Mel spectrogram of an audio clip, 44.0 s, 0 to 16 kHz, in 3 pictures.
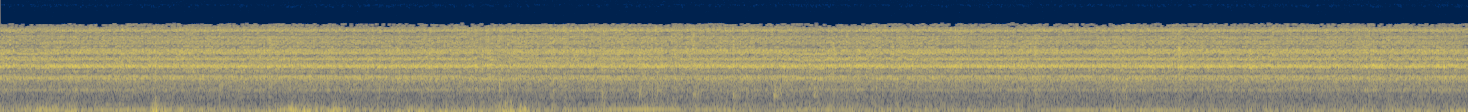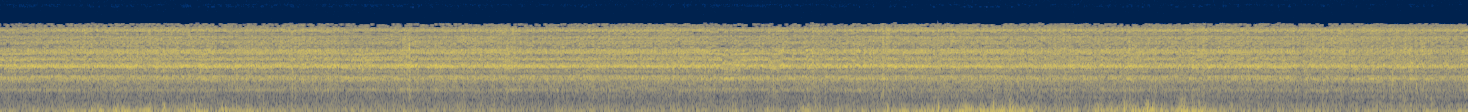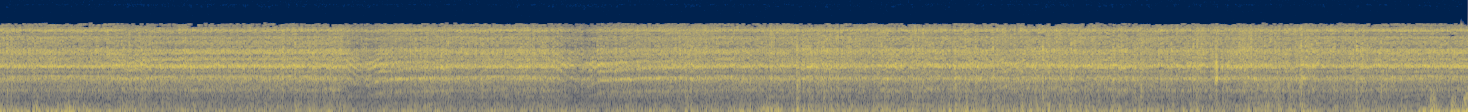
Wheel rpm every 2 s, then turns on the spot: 160, 160, 160, 160, 160, 160, 160, 160, 160, 160, 160, 160, 160, 160, 160, 160, 140, 140, 160, 160, 160, 170.
none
